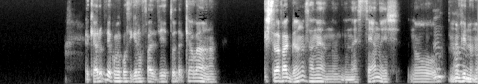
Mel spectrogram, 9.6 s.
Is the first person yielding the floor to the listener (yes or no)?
no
